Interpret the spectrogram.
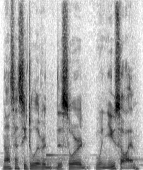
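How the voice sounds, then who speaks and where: A man's voice: fairly low pitch, normal speed, soft background music, lightly acted. A man voicing a young male soldier in disgrace who answers in an offhand, mumbled way.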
